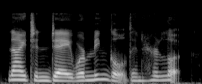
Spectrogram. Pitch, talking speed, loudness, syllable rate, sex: 185 Hz, 235 wpm, -18 LUFS, 5.9 syllables/s, female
